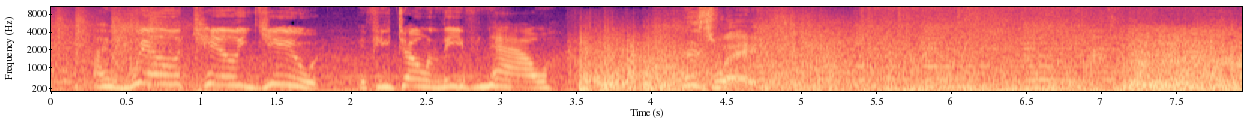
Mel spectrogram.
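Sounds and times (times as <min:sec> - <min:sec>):
speech: 0:00.3 - 0:05.5
buildings being destroyed, crashing and rumbling: 0:03.5 - 0:07.9.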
